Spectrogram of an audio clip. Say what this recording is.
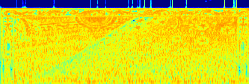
Random noise generator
